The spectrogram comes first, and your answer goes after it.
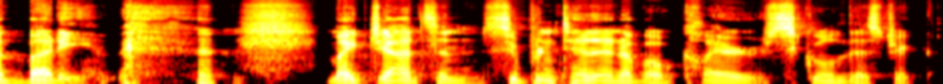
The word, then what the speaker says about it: Eau Claire: Actually, my buddy, Mike Johnson, superintendent of Eau Claire School District. Eau Claire. Yeah, spell that.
